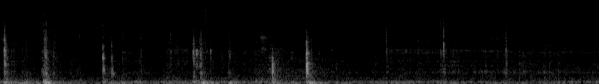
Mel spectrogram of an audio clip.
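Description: A bone folder scrapes along a paper crease.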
